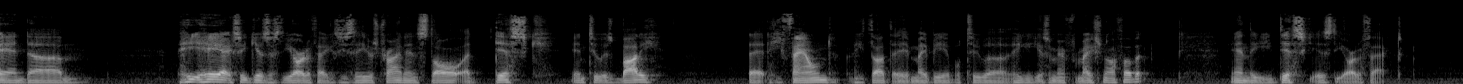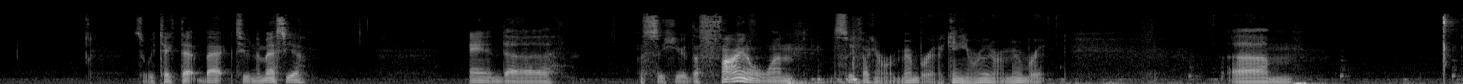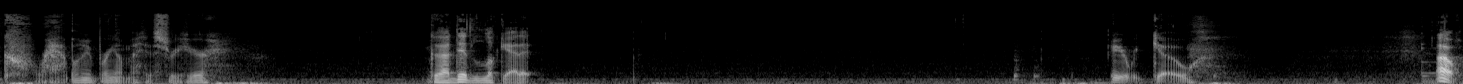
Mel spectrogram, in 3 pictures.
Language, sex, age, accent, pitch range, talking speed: English, male, 40-59, American, 85-115 Hz, 125 wpm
